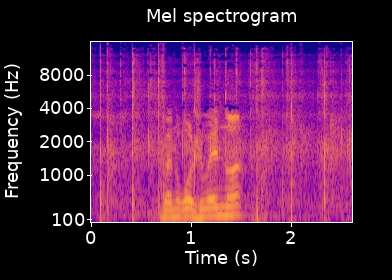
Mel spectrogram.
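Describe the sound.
A crowd at a meeting claps after an election result is announced, a steady patter of overlapping handclaps, with a voice speaking over the applause midway through before the clapping thins out.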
